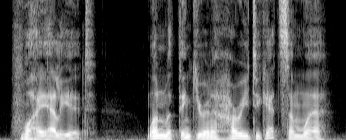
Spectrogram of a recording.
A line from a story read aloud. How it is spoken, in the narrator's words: she murmured, humor in her eyes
